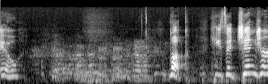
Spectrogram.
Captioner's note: audience laughing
